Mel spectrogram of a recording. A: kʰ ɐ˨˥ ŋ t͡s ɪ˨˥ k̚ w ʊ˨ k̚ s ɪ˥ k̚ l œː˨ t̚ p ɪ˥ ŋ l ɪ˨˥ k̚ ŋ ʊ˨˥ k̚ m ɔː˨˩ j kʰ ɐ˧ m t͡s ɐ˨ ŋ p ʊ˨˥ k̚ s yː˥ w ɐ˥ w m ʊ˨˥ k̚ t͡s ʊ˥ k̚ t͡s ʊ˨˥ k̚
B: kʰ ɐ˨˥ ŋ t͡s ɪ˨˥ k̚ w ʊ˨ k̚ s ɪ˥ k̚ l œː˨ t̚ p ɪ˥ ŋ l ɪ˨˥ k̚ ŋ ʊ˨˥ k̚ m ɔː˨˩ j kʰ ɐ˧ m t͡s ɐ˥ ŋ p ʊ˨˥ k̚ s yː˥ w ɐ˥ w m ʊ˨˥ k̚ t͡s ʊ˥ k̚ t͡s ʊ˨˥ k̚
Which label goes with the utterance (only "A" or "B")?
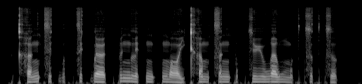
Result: B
